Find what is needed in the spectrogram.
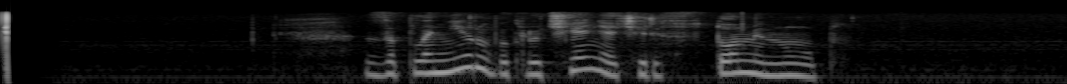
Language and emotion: Russian, neutral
